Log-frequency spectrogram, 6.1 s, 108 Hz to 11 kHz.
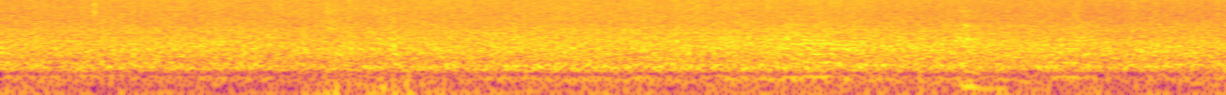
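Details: Dense, unbroken drone of a swarming honey bee colony in Ontario, May 11, 2025, the bees settling into a box baited with used brood comb; many wingbeats blend into one even, rough hum with slight flickers in intensity.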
